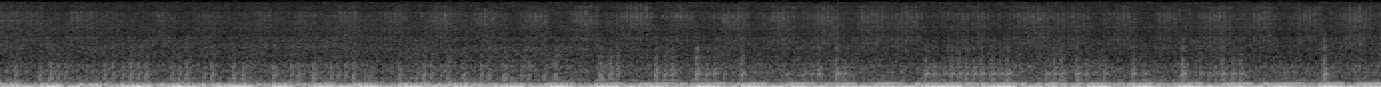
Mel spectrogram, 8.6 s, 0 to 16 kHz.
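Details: Ford Falcon XR4/ST150 at idle only, a low, lumpy idle with a dull knock about three per second, loosely in step with the engine, apparently from the front left; recent onset, cause unknown.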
